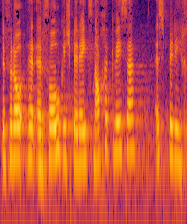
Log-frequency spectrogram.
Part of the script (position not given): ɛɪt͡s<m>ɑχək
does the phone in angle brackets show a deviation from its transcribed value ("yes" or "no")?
yes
